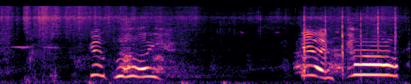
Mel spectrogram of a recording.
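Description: A woman's high-pitched, sing-song praise calls to a dog, with no clear words: a few short rising and falling calls and a long held note near the end.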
